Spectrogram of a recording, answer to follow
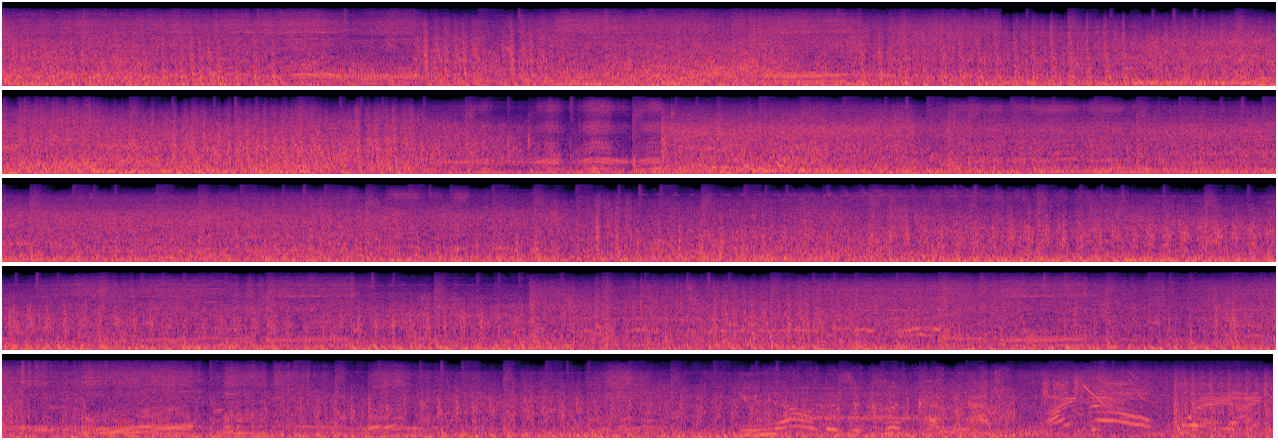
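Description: Action-film soundtrack: automatic gunfire mixed with a music score.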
